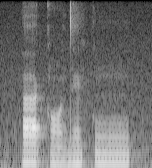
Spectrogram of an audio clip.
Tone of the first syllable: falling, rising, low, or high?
high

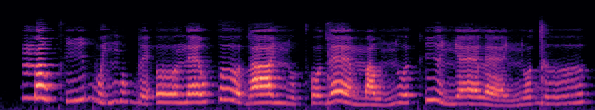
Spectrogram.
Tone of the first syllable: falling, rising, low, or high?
falling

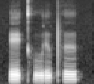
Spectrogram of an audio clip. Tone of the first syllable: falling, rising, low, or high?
low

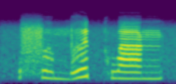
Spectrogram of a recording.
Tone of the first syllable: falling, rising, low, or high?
low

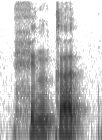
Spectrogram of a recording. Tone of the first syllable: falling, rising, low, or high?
low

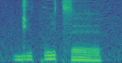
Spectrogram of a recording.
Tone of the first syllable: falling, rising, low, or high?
low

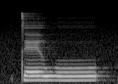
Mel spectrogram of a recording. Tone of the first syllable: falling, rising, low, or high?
high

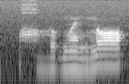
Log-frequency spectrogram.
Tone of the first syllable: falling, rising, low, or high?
low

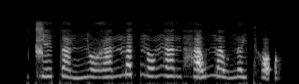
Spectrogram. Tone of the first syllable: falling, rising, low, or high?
rising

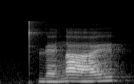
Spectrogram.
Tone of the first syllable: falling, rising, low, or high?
rising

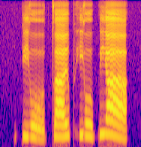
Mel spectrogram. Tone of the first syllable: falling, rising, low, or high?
low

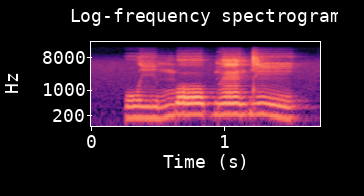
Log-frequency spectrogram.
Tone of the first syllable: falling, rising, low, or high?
low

